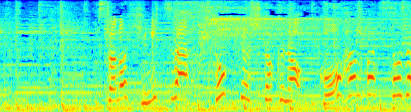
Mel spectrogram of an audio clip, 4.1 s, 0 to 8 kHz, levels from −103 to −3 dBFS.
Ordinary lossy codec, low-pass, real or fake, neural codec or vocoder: none; none; real; none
